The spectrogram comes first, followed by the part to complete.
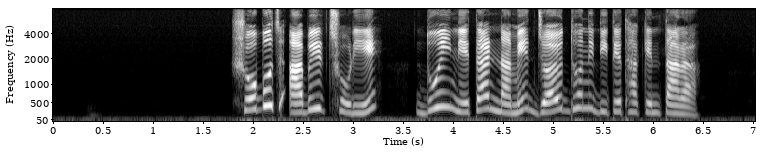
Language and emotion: Bengali, neutral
